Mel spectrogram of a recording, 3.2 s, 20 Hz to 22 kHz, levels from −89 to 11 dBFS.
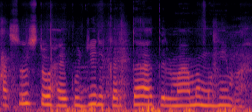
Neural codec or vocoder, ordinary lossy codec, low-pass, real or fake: none; none; none; real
